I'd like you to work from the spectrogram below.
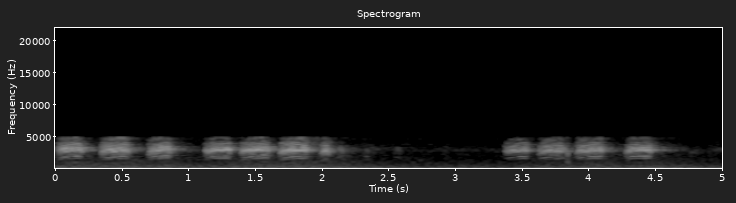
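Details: Excited tufted titmouse at dawn beside a flying squirrel feeding station, giving bright, whistled notes in quick runs of five and four. Each note is evenly spaced, and a short silence falls between the runs.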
